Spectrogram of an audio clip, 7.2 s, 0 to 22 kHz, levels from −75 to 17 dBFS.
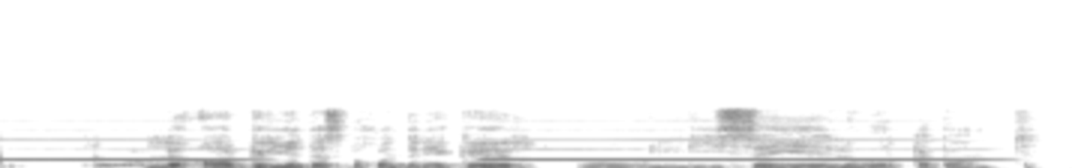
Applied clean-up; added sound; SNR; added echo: none; Wind instrument, woodwind instrument; 2 dB; reverberation time 0.2 s.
